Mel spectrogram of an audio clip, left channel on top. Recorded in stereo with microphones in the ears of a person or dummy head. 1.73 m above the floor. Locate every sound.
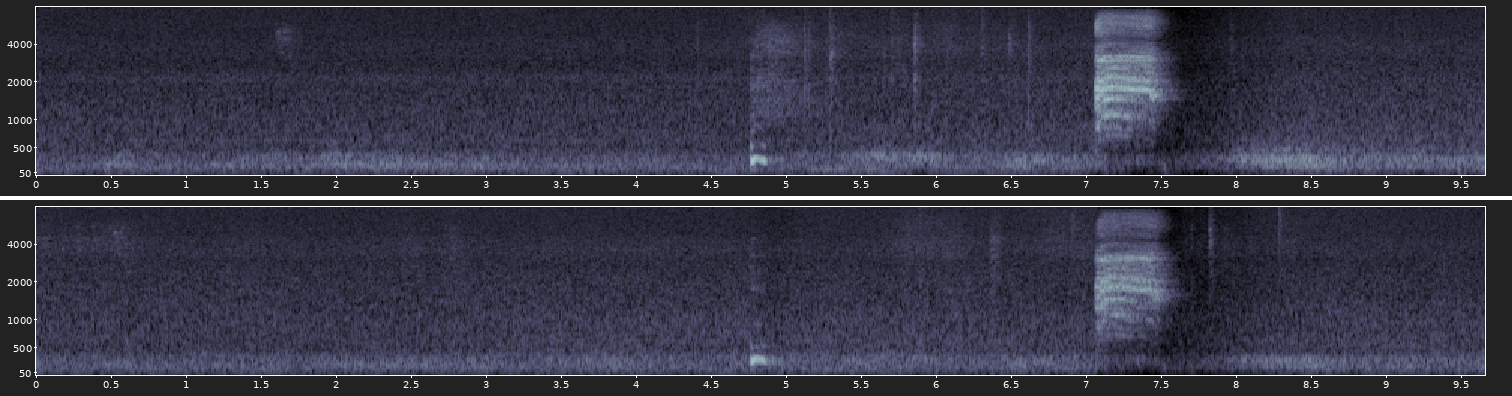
4.8 s a giggle: 40° left (ahead or behind), 0.9 m
7.0 s a bird: 70° left (ahead or behind), 2 m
